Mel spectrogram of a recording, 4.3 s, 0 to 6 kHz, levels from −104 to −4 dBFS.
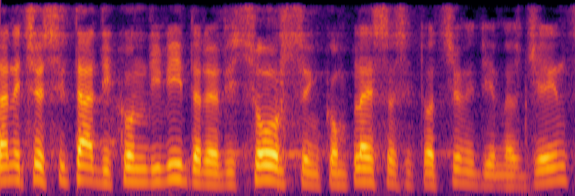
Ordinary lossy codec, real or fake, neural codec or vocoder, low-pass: none; fake; autoencoder, 48 kHz, 32 numbers a frame, DAC-VAE, trained on Japanese speech; 5.4 kHz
